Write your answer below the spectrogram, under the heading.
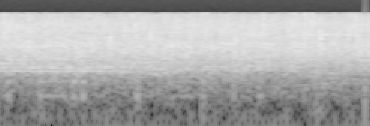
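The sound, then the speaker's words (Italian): Audience ovation for a live performance of a song: dense, sustained applause with many overlapping claps, holding at an even, loud level from start to end. “Ovazione da parte del pubblico.”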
